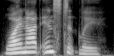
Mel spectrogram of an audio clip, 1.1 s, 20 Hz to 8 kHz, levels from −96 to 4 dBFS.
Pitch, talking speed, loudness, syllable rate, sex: 205 Hz, 155 wpm, -15 LUFS, 5.0 syllables/s, female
